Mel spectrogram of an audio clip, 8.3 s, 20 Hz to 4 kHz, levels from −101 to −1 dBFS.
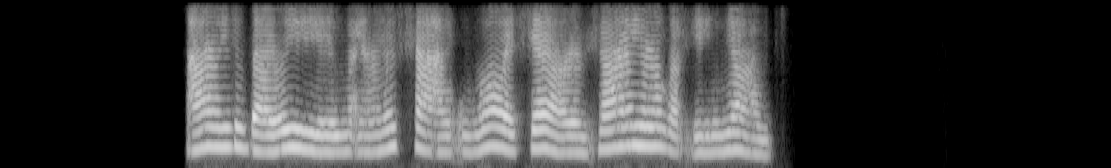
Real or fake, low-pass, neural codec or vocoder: fake; 3.6 kHz; codec, 16 kHz, 0.5 kbps, FreqCodec, smaller model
